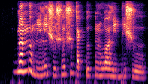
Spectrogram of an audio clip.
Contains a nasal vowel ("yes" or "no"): yes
